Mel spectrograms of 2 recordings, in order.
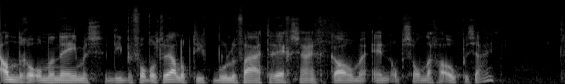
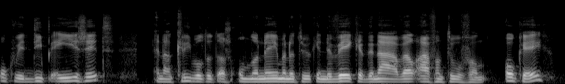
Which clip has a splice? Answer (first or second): second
